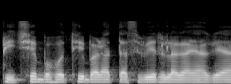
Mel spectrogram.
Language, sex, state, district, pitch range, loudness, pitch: Hindi, male, Jharkhand, Garhwa, 110-115 Hz, -14 LUFS, 110 Hz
